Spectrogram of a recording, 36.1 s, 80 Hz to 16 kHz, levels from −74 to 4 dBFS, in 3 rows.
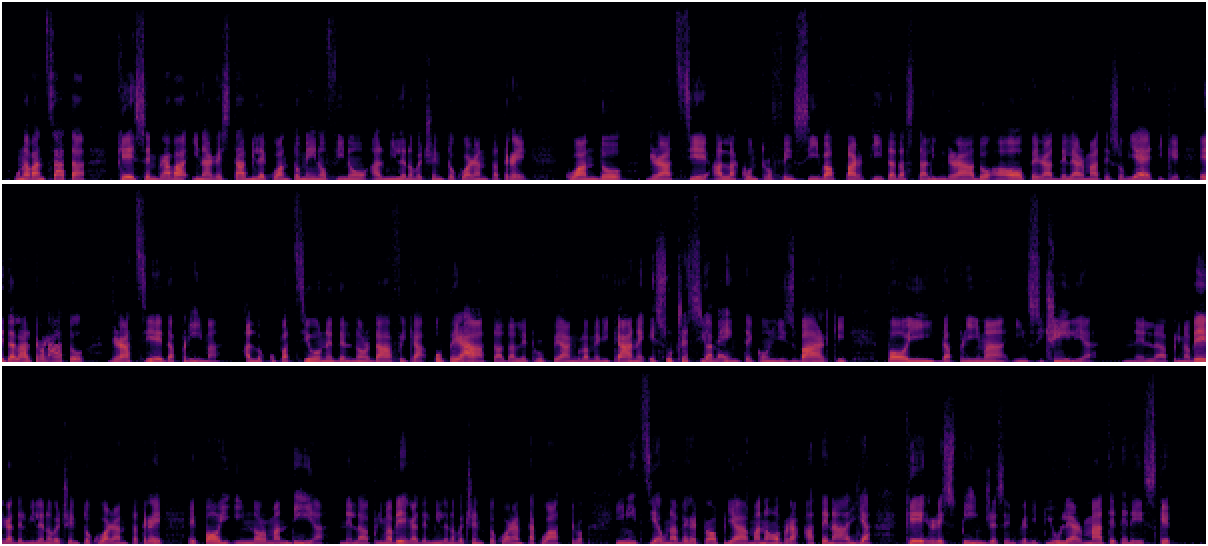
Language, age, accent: Italian, 30-49, native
